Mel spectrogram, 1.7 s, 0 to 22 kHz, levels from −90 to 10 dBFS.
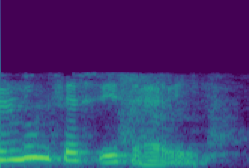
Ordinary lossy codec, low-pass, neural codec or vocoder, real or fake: MP3, 24 kbps; 3.6 kHz; none; real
